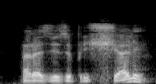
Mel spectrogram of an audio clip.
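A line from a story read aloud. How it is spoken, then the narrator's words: Snorting. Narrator (Russian): хмыкнул Мазур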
